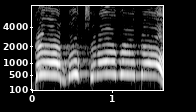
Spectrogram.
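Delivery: put-on a kid complaining across the dark house; child calling out. Girl calls to Dad that the toddler got in again, wailing. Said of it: "I hear".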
